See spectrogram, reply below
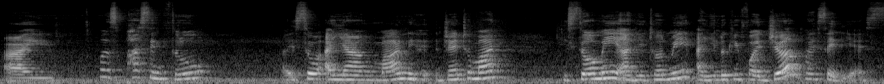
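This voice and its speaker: Her voice sits a little high and swings widely in pitch, moving at a measured pace, with a Ugandan accent. This woman from Uganda shares personal stories as a podcast guest, repeating phrases for emphasis, in an echoey room with clear background noise.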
